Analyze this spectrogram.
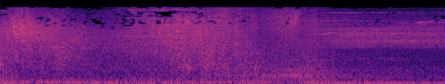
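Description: A game structure explodes with a deep boom.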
